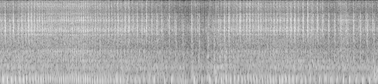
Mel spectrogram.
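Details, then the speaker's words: Hero Passion Plus motorcycle engine revved: quick light ticking keeps time with the engine, louder with revs, still slightly present at low speed and under load; cause unconfirmed, piston to be checked. "मेरे को slow करो तो थोड़ा हल्का से आवाज आता है जब लोडिंग पड़ता है जब लोडिंग पड़ता है तभी भी आवाज आता है"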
